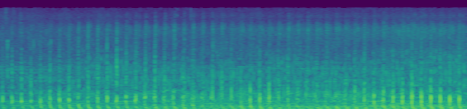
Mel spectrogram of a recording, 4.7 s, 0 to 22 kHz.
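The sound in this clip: Helicopter rotor chop from the race organisation's helicopter filming the 1992 Vendée Globe sailing race start pulses in a fast, steady rhythm throughout, growing somewhat louder toward the end.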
